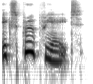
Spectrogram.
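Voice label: "expropriate", British English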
